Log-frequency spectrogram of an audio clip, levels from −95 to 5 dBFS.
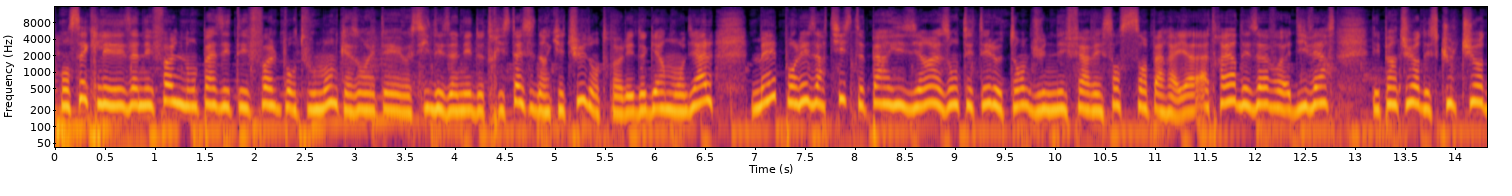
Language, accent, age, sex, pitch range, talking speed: French, French, 30-49, female, 195-250 Hz, 220 wpm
